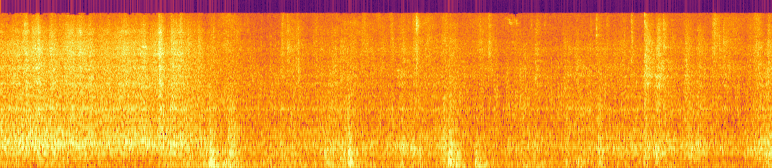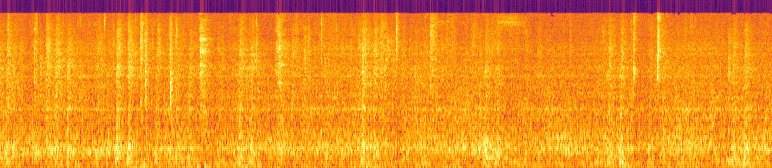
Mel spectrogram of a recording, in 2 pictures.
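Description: Passenger train carriage rolling along the track, heard at an open window: steady rumbling wheel noise with irregular clickety-clack knocks as the wheels cross rail joints, the sharpest knocks in the first few seconds.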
